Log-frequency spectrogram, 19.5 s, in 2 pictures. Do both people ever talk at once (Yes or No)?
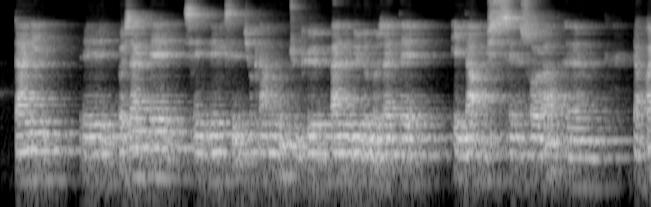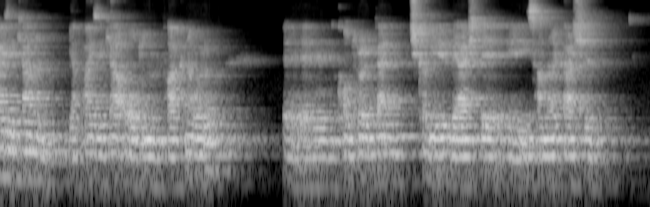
No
